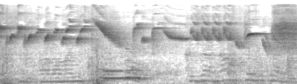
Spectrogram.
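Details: European goldfinch in breeding-season excitement: a fast, tinkling twitter of high liquid notes and buzzy trills, with a faint low murmur underneath.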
